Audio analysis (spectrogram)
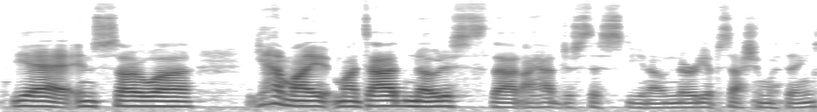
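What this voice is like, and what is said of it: English-sounding accent, partly Californian. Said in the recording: “Where's the accent? ... my family's originally from England ... I don't sound quite Californian, but I don't sound quite English ... I think you sound English ... I get Canadian from time to time”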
